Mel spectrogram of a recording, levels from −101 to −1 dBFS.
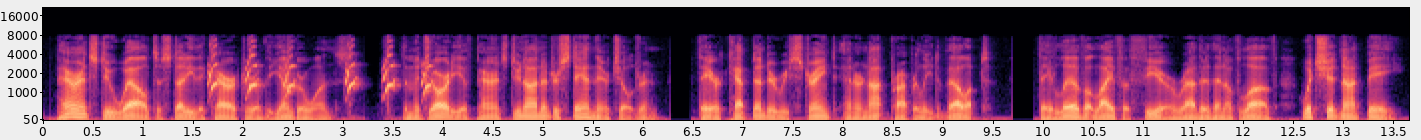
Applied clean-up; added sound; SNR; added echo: none; Dog; 4 dB; none.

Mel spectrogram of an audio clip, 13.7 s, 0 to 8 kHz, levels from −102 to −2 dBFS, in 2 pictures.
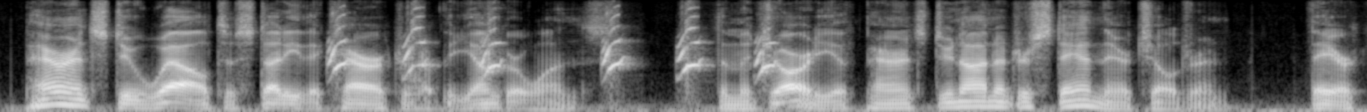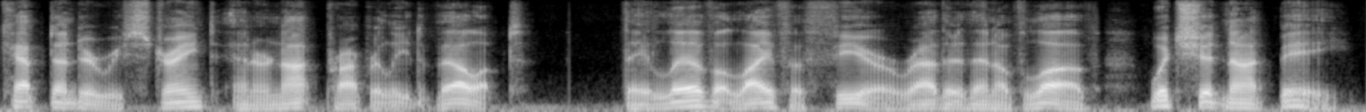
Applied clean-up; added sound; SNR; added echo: neural diffusion model UNIVERSE++.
